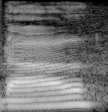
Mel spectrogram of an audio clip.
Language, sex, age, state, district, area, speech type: Goan Konkani, male, 18-30, Goa, Murmgao, rural, spontaneous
